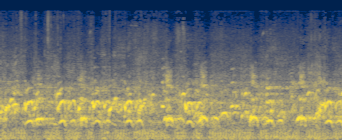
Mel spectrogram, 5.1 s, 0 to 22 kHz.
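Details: Lesya the Shetland Sheepdog at a Child and Dog contest, 31 May 2015: rapid, excited yappy barks in clustered runs, continuous over the clip, with a child speaking in the background.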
